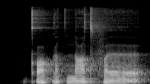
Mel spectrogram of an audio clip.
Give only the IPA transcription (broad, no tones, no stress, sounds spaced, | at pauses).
kʼ ɒ ɡ ʌ tˤ n æ tˤ f ɜ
